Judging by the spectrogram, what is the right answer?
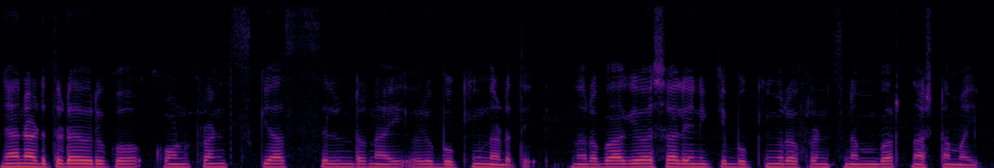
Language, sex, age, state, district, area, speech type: Malayalam, male, 18-30, Kerala, Wayanad, rural, read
